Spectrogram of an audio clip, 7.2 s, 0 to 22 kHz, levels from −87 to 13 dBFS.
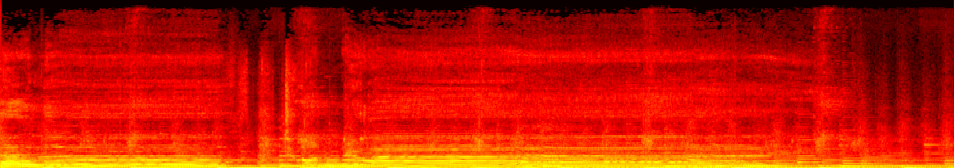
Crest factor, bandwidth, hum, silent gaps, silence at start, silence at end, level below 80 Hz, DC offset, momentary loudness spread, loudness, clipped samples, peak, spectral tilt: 12 dB; 17 kHz; none; none; 0 s; 0 s; -16 dBFS; under 0.1%; 5 LU; -13 LUFS; under 0.1%; 0 dBFS; -6.5 dB/octave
